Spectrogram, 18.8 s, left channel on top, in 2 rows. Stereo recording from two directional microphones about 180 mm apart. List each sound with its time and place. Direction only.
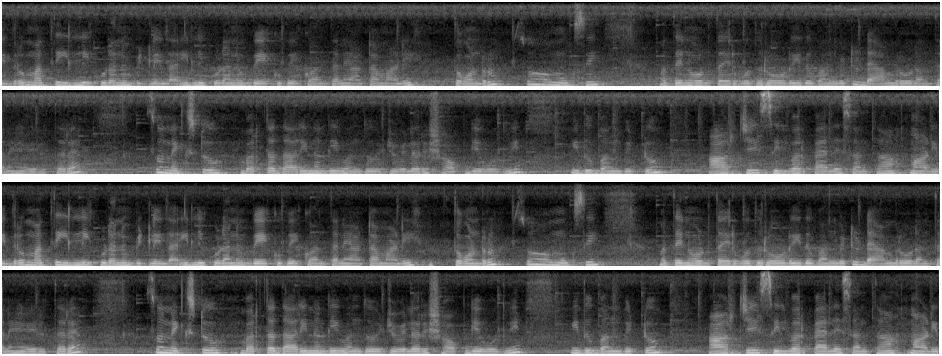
0.0 s speech: 20° right (ahead or behind)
